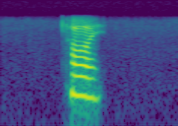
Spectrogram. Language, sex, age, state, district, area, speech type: Santali, female, 18-30, Jharkhand, Seraikela Kharsawan, rural, conversation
